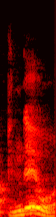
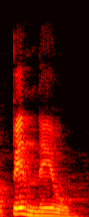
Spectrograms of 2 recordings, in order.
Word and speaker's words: pneu: Então a gente, em vez de colocar pneu, a gente coloca pneu, botando esse E.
